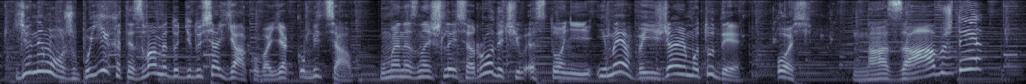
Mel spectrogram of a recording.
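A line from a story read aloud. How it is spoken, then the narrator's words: Frightened exclamation. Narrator (Ukrainian): перелякано вигукнув Яша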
